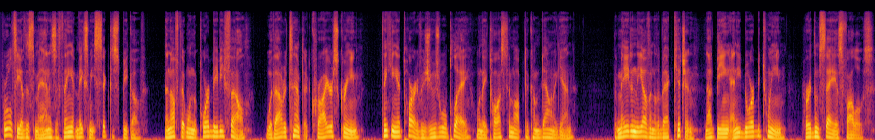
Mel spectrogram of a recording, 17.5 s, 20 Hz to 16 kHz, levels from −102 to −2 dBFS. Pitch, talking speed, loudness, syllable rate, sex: 105 Hz, 215 wpm, -18 LUFS, 3.5 syllables/s, male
